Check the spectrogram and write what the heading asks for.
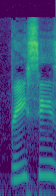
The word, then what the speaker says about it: Reese's: Reese's and pecan.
